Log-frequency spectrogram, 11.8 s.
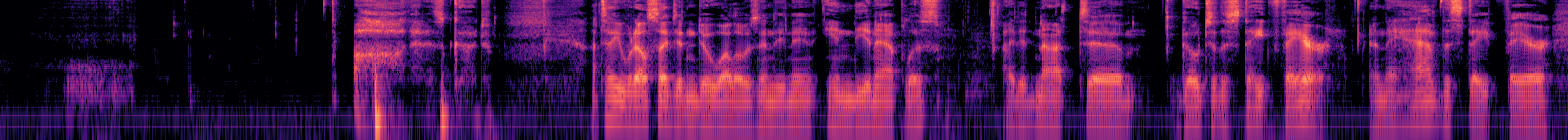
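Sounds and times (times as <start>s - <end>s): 
low steady hum: 0.0s - 11.7s
person slurping coffee: 0.4s - 1.1s
speech: 2.6s - 3.4s, 4.5s - 11.7s.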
